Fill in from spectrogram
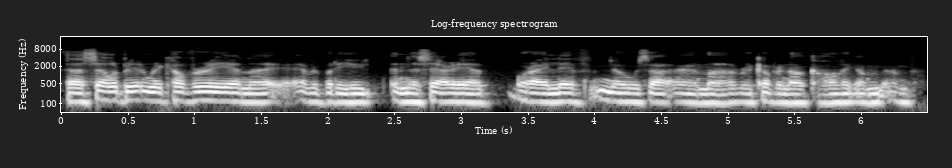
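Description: A man's voice: mid-range voice, flat delivery, quick pace, mellow, husky. British man over a breaking-up call. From Britain. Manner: hesitant, many fillers. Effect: breaking-up remote call connection. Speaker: podcast guest, addiction researcher. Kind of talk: casual remote interview. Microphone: remote call mic. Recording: dull lo-fi call audio.

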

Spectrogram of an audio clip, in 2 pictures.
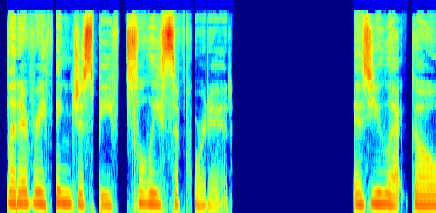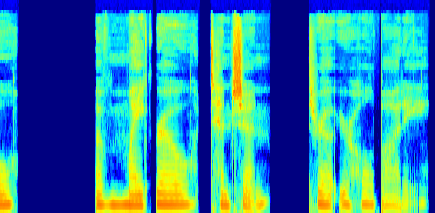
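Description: A woman guides a somatic relaxation practice in a soft, soothing way. Her pace is very unhurried and her tone is mellow and relaxed. She leaves long pauses between gentle instructions, in a dry, intimate recording. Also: on the low side, husky, dry recording.

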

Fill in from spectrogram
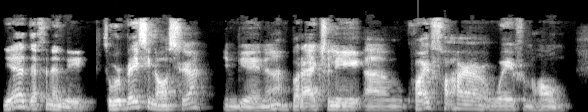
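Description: A man from Venezuela in his thirties, a business owner telling his career story in a casual interview, animated as he tells it. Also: medium pitch, moderate pace. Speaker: guest, live streaming business owner.

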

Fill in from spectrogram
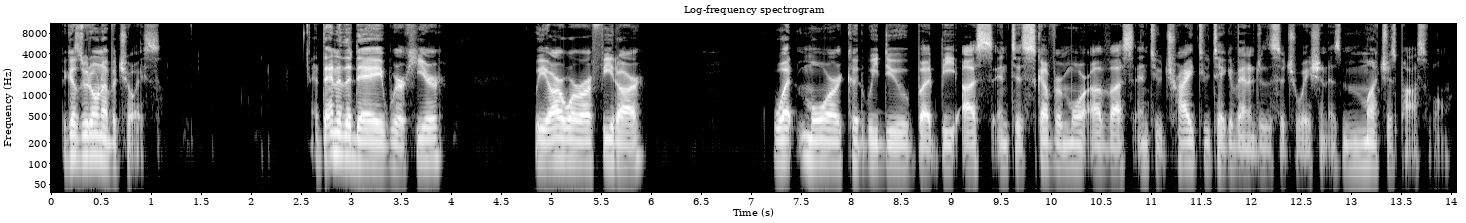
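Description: An American man hosting a podcast alone from a small bedroom closet, speaking reflectively and earnestly in halting short phrases. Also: lowish voice, no echo. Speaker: podcast host. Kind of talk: reflective solo podcast monologue. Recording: close, dry closet recording.

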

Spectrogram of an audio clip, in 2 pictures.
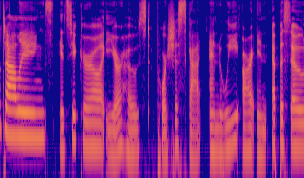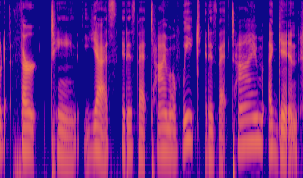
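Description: A woman's voice: deep voice, smooth, dry recording, clean studio sound. A woman hosting a motivational podcast solo, chatting expressively and personally, straight to her listeners as if to friends. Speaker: podcast host.

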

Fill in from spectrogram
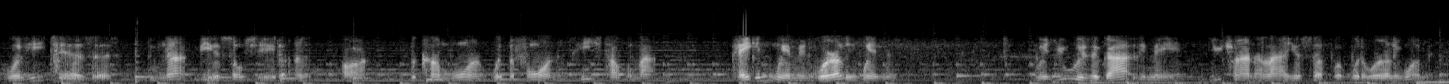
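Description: A gravelly, creaky male voice squeezed through a thin prison payphone line. He rambles in a preachy way, leans on scripture, and slides into heated accusations. Music plays clearly underneath. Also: fairly low pitch, expressive, moderate pace. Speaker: inmate on a prison phone call. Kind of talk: rambling phone talk. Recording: tinny phone line with music behind.

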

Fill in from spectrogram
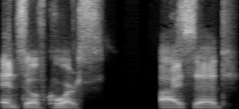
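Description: A man's voice: extremely low pitch, takes it slowly, a little mellow, dry recording, clean studio sound. A man hosting a podcast in a casual, joking chat. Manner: joking, playful. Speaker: podcast host.

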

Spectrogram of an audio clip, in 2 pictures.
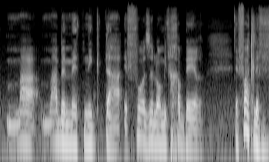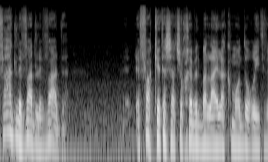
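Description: A man's voice: on the low side, mellow. A man, interviewing conversationally as a podcast host.

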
